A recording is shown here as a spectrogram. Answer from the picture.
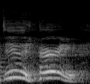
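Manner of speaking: high, loud hurry-up; acted impatient shout; urgent call. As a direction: call out to speed him up. Urging technician again.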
